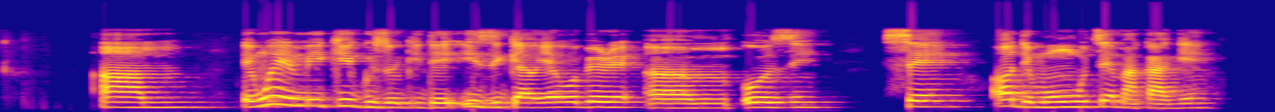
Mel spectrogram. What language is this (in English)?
Igbo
